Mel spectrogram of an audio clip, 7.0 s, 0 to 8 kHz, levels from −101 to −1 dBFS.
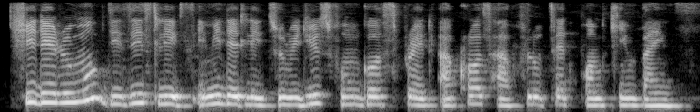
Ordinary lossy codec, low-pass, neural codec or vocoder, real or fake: none; 7.2 kHz; vocoder, 44.1 kHz, 128 mel bands, Pupu-Vocoder; fake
